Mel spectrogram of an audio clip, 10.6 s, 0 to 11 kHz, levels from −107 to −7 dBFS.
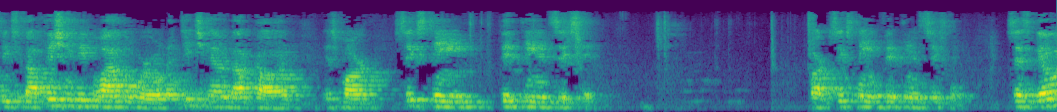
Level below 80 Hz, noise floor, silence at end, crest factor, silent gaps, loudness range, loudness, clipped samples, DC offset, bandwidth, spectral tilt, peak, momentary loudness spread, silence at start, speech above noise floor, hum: -72 dBFS; -64 dBFS; 0 s; 20 dB; none; 10 LU; -22 LUFS; under 0.1%; under 0.1%; 8 kHz; -5 dB/octave; -4 dBFS; 12 LU; 0 s; 43 dB; none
